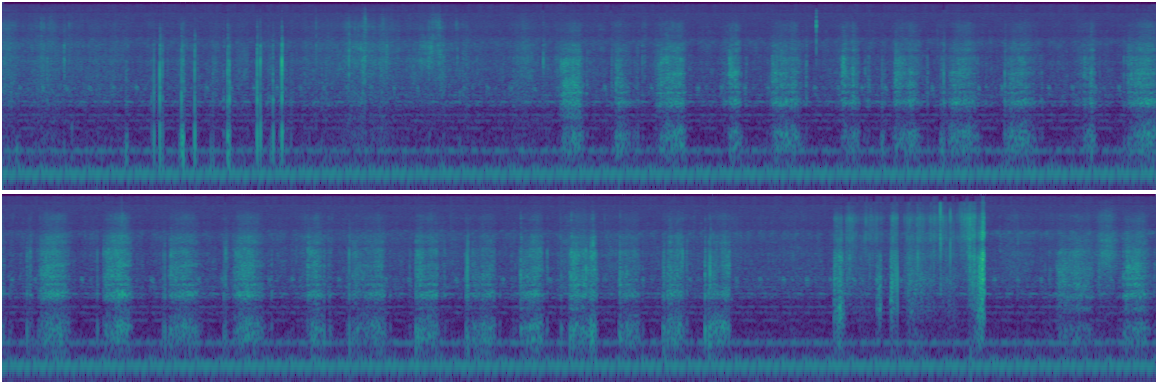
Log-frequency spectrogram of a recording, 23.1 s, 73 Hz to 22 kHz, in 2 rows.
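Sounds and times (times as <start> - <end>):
steady low hum: 0.0 - 23.0
scraping strokes: 19.9 - 21.4.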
